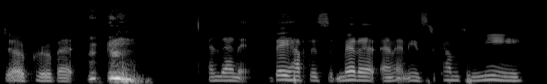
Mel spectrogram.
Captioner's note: cough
